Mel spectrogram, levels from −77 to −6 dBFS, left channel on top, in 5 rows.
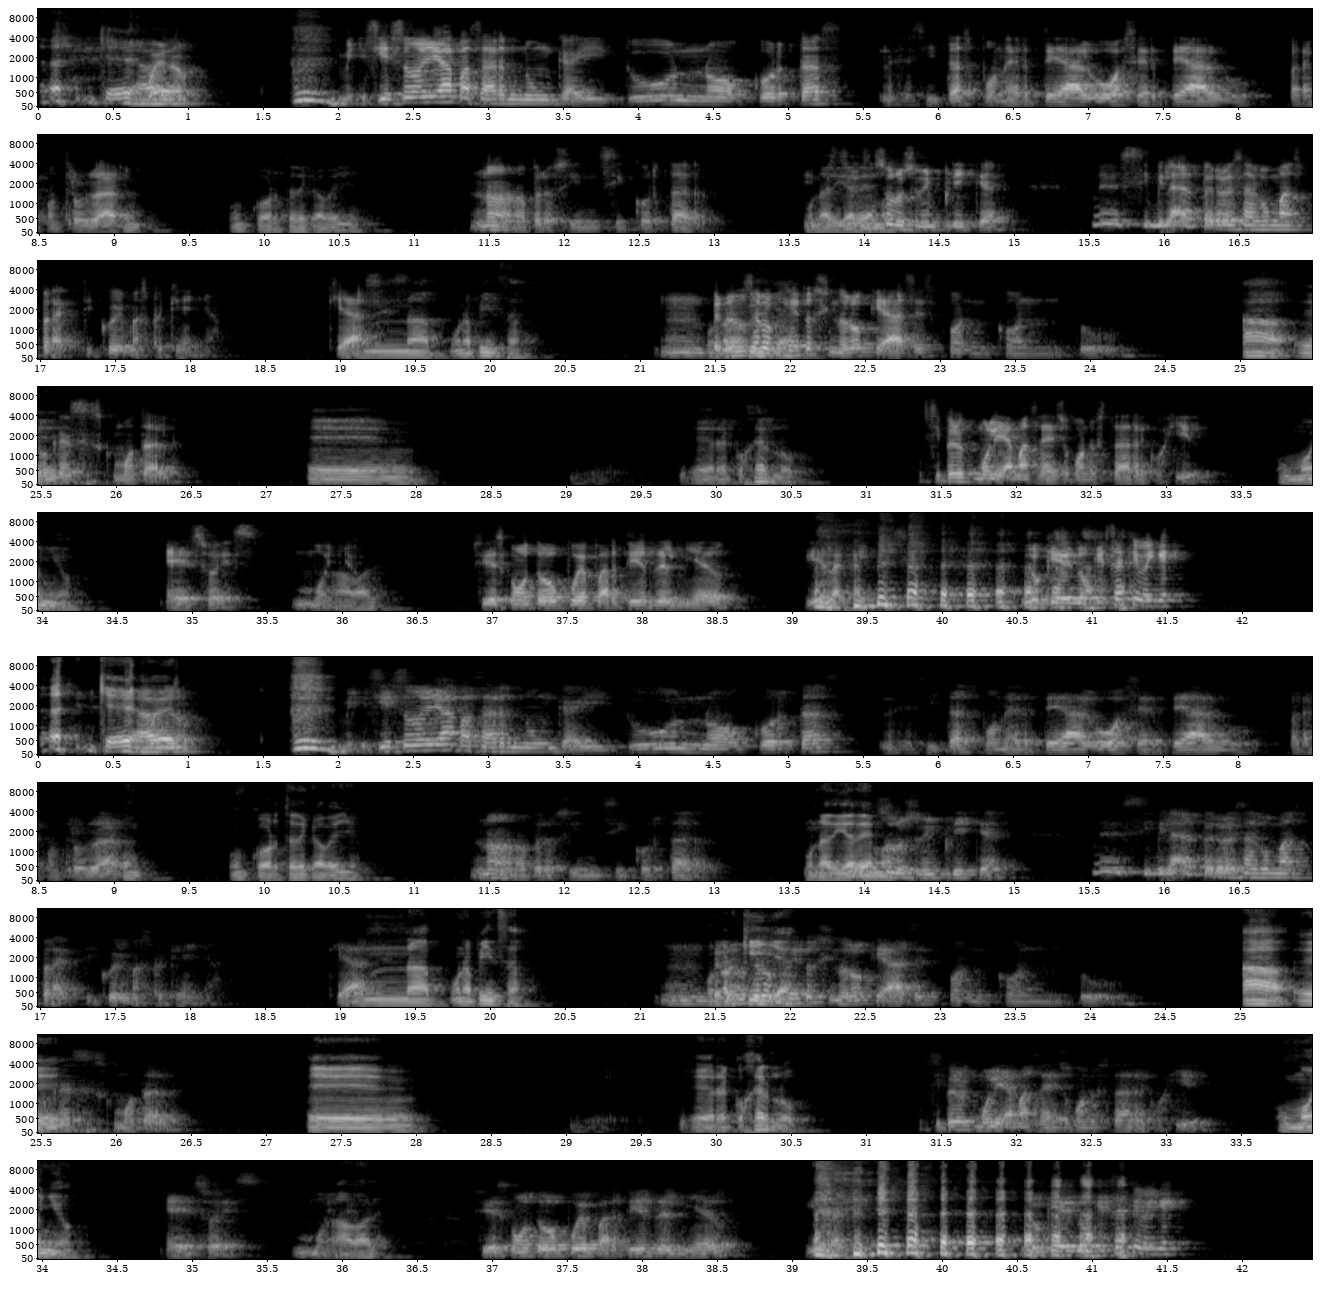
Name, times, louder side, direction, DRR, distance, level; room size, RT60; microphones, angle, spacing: voice 1, 0.1-1.0 1.7-2.0 9.0-9.2 9.8-10.6 13.6-14.2 19.0-20.2 21.4-22.0 25.0-25.7 27.3-28.0 29.8-30.5 33.7-34.2 35.9-36.3 39.1-40.4 40.9-41.0, right 4 dB, 80° right, 11 dB, 1.6 m, -32 dB
voice 2, 2.0-5.3 5.6-8.1 8.3-9.1 11.4-12.9 13.6-14.9 15.5-18.2 18.9-19.4 21.1-24.2 25.5-26.4 31.4-33.2 34.8-36.1 36.9-38.6 39.1-39.7 40.5-41.5, left 3 dB, 80° left, 7 dB, 2.9 m, -35 dB
13.0 x 13.0 x 4.8 m, 0.37 s
head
